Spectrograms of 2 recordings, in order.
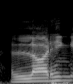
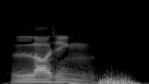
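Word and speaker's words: lodging: ही वाज लॉडिंग इन a house, वह एक घर में किराए से रहता था। लॉडिंग, लॉजिंग, डी आएगा लेकिन डी साइलेंट रहता है।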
